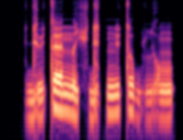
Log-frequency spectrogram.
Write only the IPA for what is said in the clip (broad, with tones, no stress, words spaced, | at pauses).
dy˩˥ tɛ˥nə˨˩˦çdy˩˥tny˥t ʊ˥˩bʎɔ˧ŋ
